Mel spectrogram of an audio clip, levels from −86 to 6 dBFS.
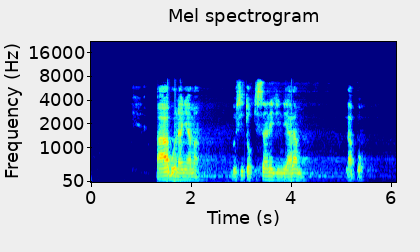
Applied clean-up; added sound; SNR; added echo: none; none; none; reverberation time 1.1 s.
